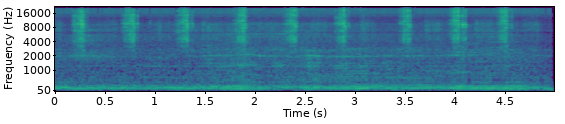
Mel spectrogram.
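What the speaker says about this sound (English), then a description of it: "And then we gotta trim it with a little seam allowance." Scissors trimming sewn fabric hearts with a small seam allowance, a quick run of repeated snips at an even pace, close but quiet, over a low background hum.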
